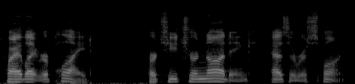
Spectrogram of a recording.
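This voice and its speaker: A man reads scripted fiction as the narrator. His mid-pitched voice moves up and down a lot, giving the storytelling an animated shape. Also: moderate pace, no room sound.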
